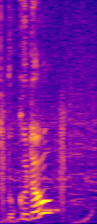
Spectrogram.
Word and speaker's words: BCD: And I know his name is spelled BCD, but I believe like how we read it in Japanese is Bukudo?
